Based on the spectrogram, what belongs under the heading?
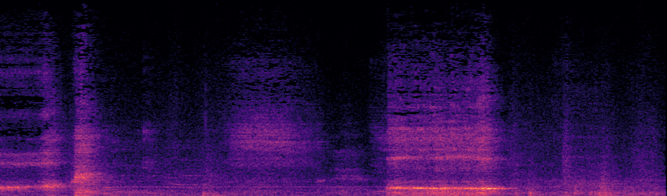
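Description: Noisy snorts and rough snoring breaths separated by quieter gaps, performed for comedy rather than true sleep snoring.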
